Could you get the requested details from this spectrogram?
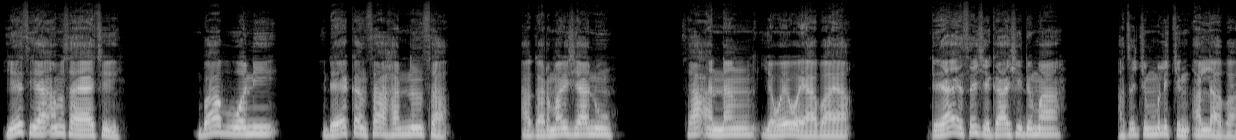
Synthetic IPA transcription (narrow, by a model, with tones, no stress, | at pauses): jeː˦su˨jaː˦ʔa˦msaː˨jaː˦t͡ʃeː˦˨ | baː˦bu˨wɐ˦ni˦ | da˨jɐ˦kɐ˨nsa˦˨ɦa˦nːʊ˦nsa˨ | ʔa˨ɡɐ˨ɾmɐ˦rʃ̬aː˦nuː˦ | sa˦ʔa˨nːɐ˦ŋja˨wa˦jwa˨jaː˦baː˦jaː˦ʔ | da˨jaː˦ʔɪ˦˨sa˦ʃ̬ɪ˨ɡaː˦ʃ̬i˦dʊ˦maː˦ | ʔa˨t͡ʃɪ˦kʲɪ˦mːʊ˦lkʲɪ˨ŋʔa˦lːa˨ba˦ʔ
